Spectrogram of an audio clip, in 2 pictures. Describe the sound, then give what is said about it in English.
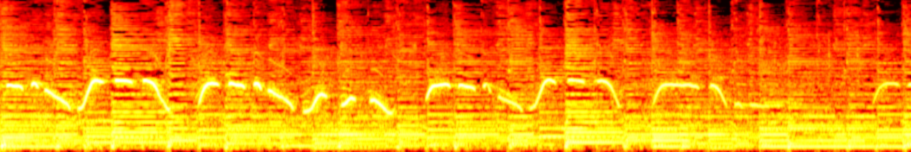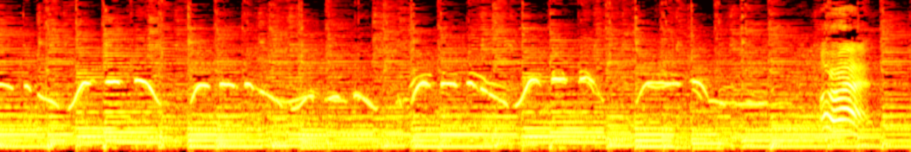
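A person whistles a bouncy, repeating melody over a steady instrumental backing, the clear whistled notes gliding up and down in short phrases for the whole stretch. “Alright, here's the whistle part, ready?”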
